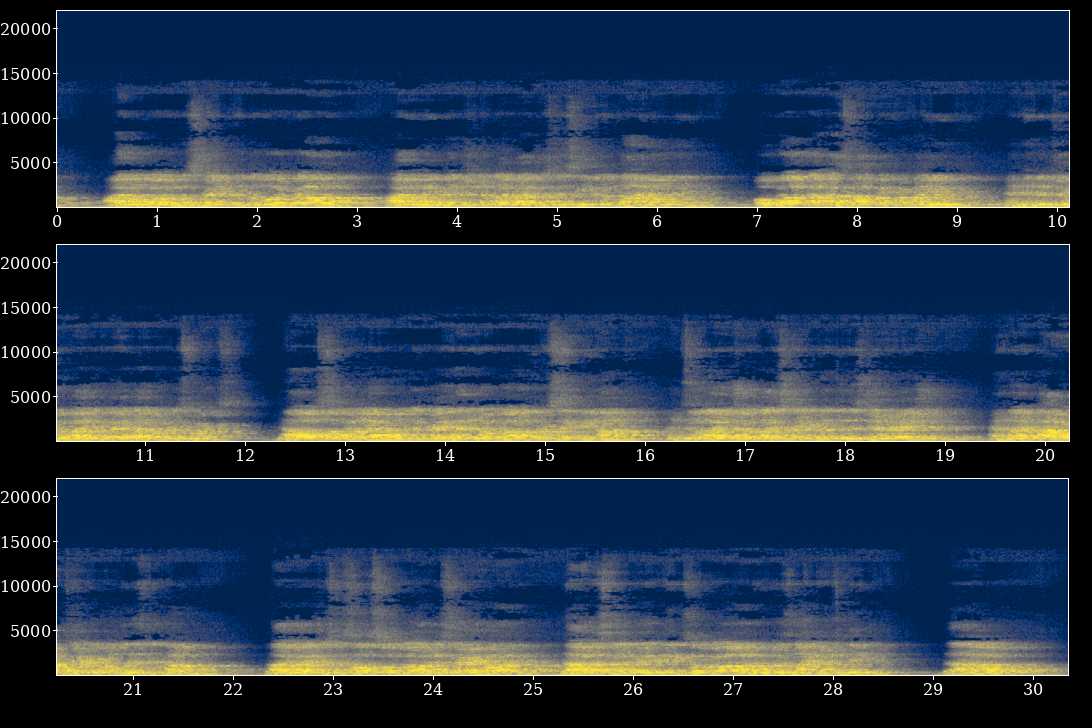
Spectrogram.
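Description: Orthodox liturgical chanting: a voice chanting on a near-steady reciting tone in phrases of about three seconds, with short pauses for breath between them.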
